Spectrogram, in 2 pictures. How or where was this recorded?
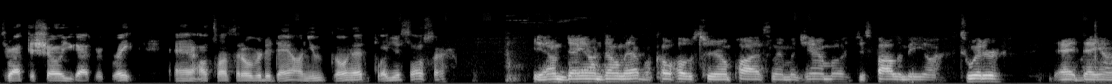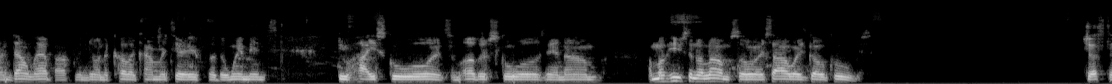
phone line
